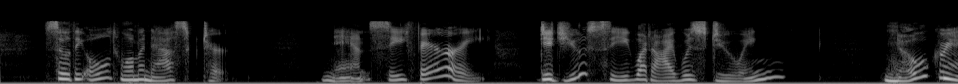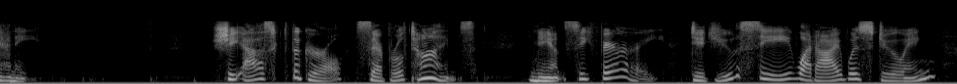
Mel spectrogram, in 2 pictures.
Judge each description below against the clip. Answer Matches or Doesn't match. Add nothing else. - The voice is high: Matches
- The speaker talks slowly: Matches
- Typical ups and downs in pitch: Doesn't match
